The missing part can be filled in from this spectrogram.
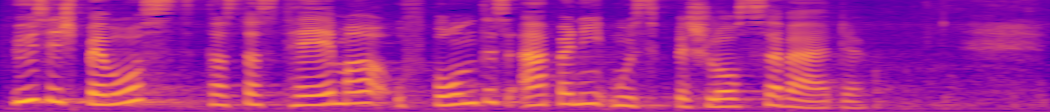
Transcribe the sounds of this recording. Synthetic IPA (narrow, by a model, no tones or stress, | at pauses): yːsɪʃb̥evʊstd̥ɑsd̥ɑstʰeːmɑːʔufb̥ʊndəsæbənimuəsb̥eʃlɔsəvæːrd̥ə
